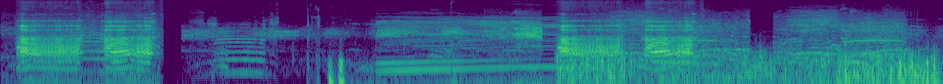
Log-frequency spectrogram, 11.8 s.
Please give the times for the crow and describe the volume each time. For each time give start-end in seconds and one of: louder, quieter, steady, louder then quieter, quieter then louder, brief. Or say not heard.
0.0-8.0 louder
9.2-11.7 brief.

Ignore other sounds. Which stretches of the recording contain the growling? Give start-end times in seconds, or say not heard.
0.2-2.0, 7.0-8.8.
